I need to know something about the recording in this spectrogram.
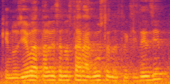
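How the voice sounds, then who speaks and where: A man's voice: on the high side, fairly even intonation, rapid-fire, a little mellow. A man, a priest hosting a reflective podcast conversation, who often ends his points with tag questions. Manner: thoughtful, many tag questions. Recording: echoey hall with background noise.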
